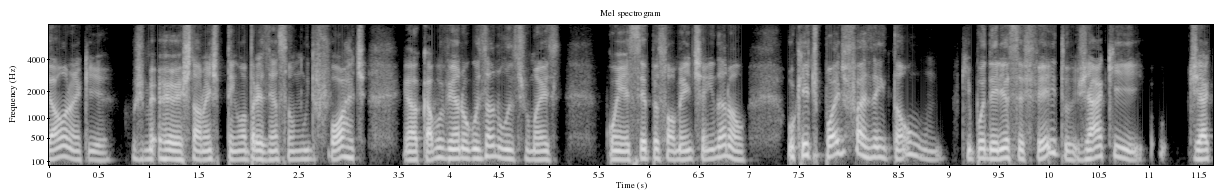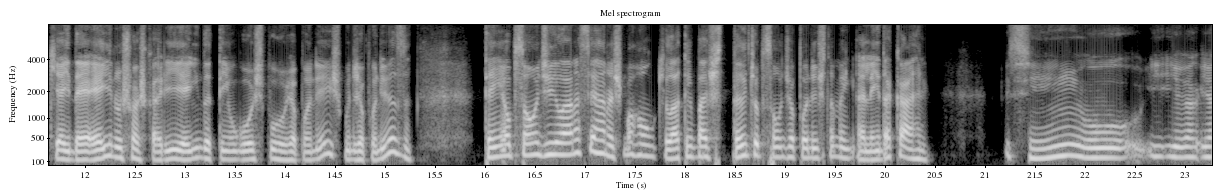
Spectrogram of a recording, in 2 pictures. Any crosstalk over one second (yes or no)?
no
